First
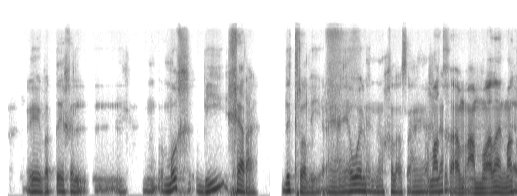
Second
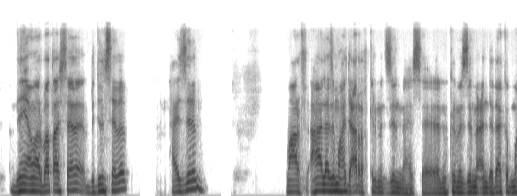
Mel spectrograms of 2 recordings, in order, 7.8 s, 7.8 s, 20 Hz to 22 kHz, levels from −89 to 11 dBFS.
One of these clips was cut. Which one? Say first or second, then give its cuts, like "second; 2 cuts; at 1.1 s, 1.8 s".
first; 2 cuts; at 5.5 s, 6.6 s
